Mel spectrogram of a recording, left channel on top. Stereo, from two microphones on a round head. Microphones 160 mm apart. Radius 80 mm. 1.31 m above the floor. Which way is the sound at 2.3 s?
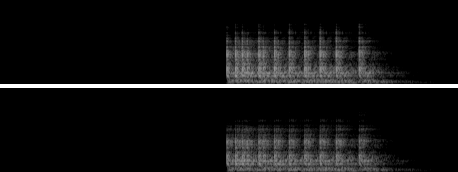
75° left (ahead or behind).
